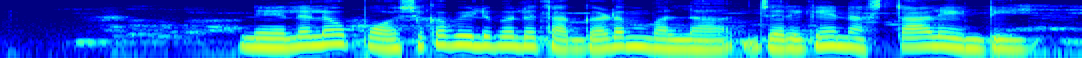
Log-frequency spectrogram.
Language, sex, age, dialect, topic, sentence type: Telugu, female, 18-24, Utterandhra, agriculture, question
